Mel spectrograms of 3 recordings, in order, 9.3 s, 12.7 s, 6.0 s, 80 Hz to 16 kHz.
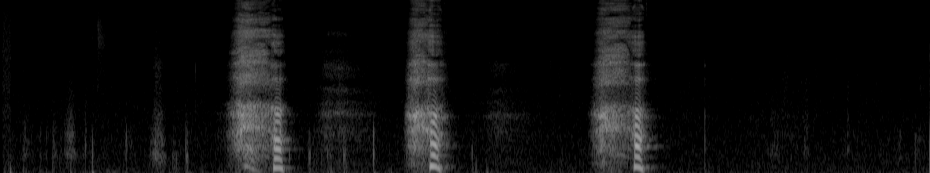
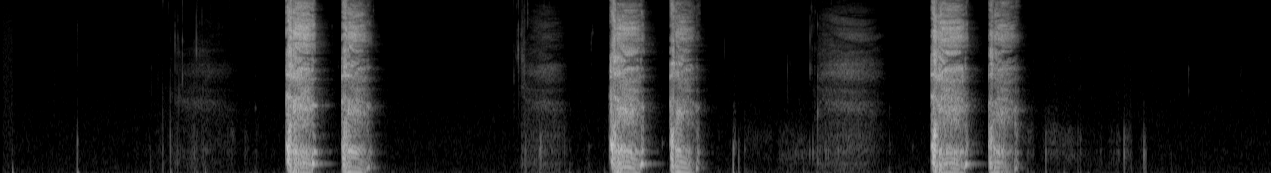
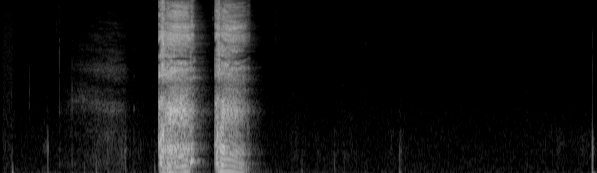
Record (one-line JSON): {"exhalation_length": "9.3 s", "exhalation_amplitude": 1666, "exhalation_signal_mean_std_ratio": 0.3, "three_cough_length": "12.7 s", "three_cough_amplitude": 15560, "three_cough_signal_mean_std_ratio": 0.28, "cough_length": "6.0 s", "cough_amplitude": 17920, "cough_signal_mean_std_ratio": 0.26, "survey_phase": "beta (2021-08-13 to 2022-03-07)", "age": "45-64", "gender": "Female", "wearing_mask": "No", "symptom_cough_any": true, "symptom_new_continuous_cough": true, "symptom_runny_or_blocked_nose": true, "symptom_shortness_of_breath": true, "symptom_sore_throat": true, "symptom_fatigue": true, "symptom_fever_high_temperature": true, "symptom_headache": true, "symptom_change_to_sense_of_smell_or_taste": true, "symptom_loss_of_taste": true, "symptom_other": true, "symptom_onset": "5 days", "smoker_status": "Never smoked", "respiratory_condition_asthma": false, "respiratory_condition_other": false, "recruitment_source": "Test and Trace", "submission_delay": "1 day", "covid_test_result": "Positive", "covid_test_method": "RT-qPCR", "covid_ct_value": 35.0, "covid_ct_gene": "ORF1ab gene"}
